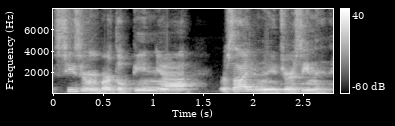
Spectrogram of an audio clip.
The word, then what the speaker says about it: Pina: So Cesar Humberto Pina, I'm sure it's pronounced Pina, aka Flipping NJ.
